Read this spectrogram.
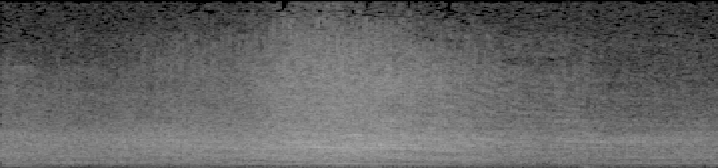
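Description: A motorbike drives past.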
